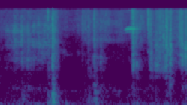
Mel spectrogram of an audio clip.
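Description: Near silence with a few faint, short clicks of tarot cards being handled.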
